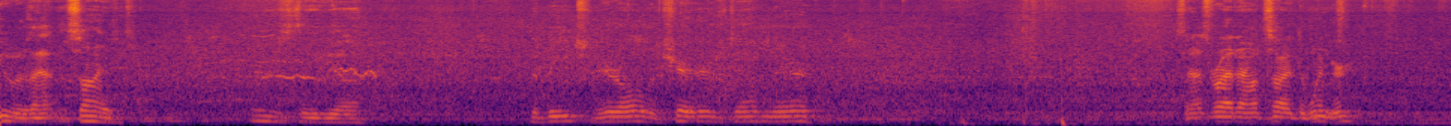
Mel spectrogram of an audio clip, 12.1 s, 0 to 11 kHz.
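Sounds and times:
wind on microphone: 0:07.8 - 0:09.4.

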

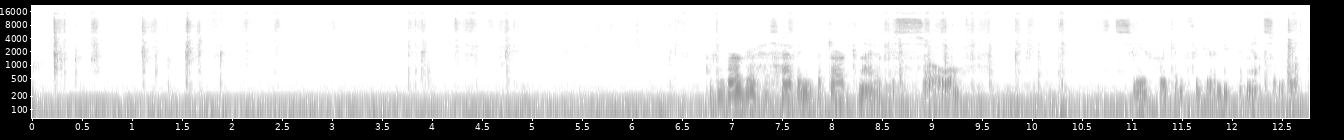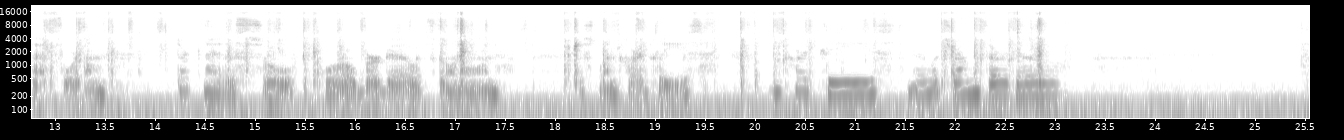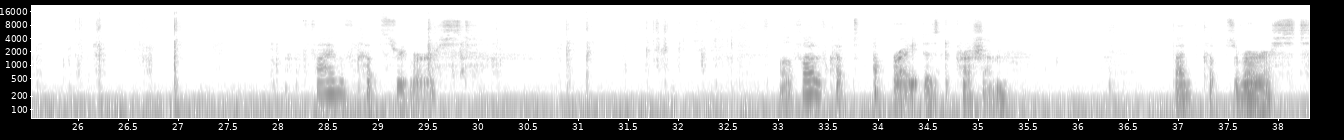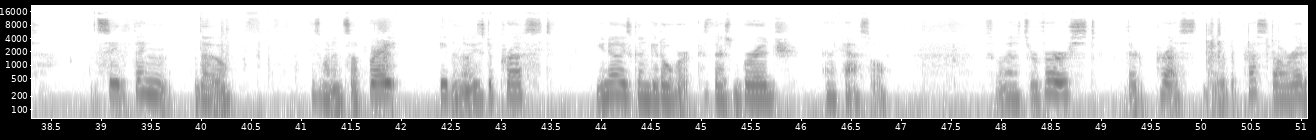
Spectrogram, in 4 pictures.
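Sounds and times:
low room hum: 0:00.0 - 0:51.0
cards rustling: 0:00.1 - 0:11.7, 0:12.3 - 0:23.2, 0:25.4 - 0:28.3, 0:29.5 - 0:33.0, 0:49.8 - 0:50.8.

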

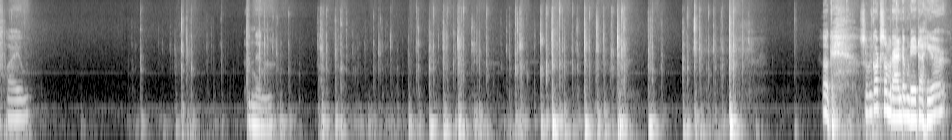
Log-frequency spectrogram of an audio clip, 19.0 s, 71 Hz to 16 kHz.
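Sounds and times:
typing on computer keyboard: 0:02.6 - 0:15.0.

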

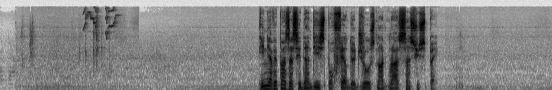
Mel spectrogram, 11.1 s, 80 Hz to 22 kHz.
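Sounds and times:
low steady hum: 0:02.7 - 0:11.0.

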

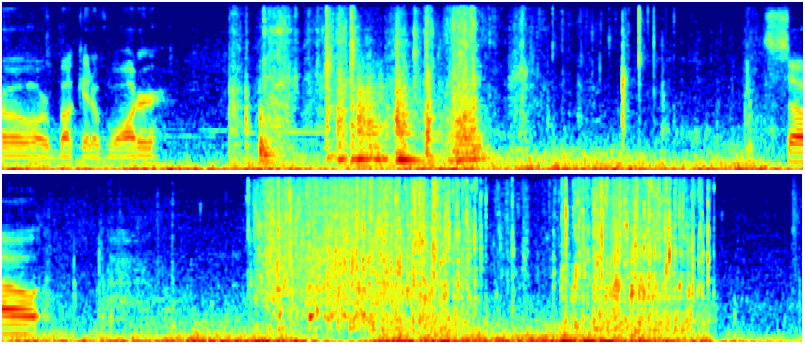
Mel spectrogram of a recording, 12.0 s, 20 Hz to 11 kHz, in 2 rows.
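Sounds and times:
bucket scraping in steel barrel: 0:01.8 - 0:04.1.

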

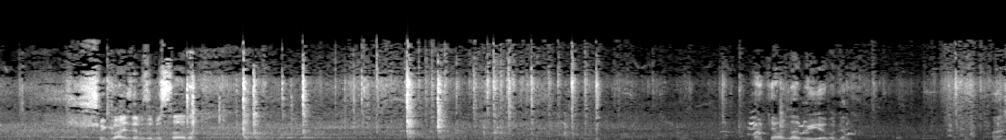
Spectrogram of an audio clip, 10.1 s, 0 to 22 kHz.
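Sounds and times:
birds cooing: 0:03.8 - 0:10.0.

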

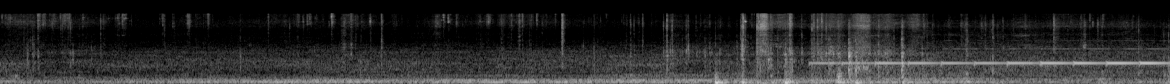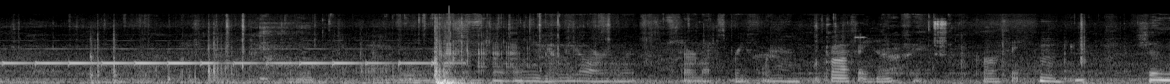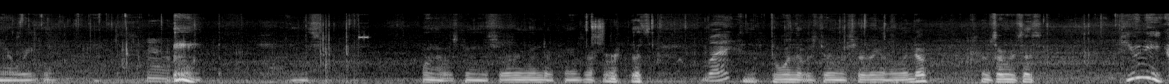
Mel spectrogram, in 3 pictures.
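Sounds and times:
low steady hum: 0:08.0 - 0:25.4
car door warning chime beeping: 0:08.1 - 0:16.5
car door slamming shut: 0:15.7 - 0:16.6.

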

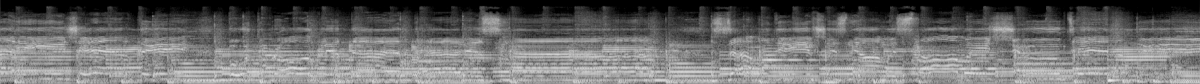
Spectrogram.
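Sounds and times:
live rock band playing: 0:00.0 - 0:12.0
man singing: 0:00.0 - 0:12.0.

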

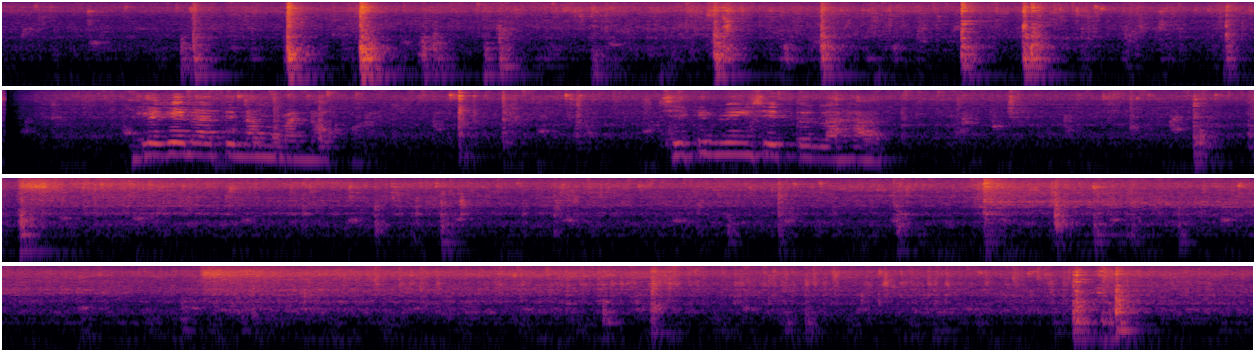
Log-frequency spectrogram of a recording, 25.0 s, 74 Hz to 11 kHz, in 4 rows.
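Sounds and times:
chicken frying in hot oil: 0:00.0 - 0:25.0.

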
